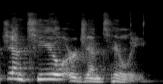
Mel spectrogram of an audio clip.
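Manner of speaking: Gentile as jen-TEEL, Gentili as jen-TILL-ee; checking pronunciation. Real, not acted. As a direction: contrast two-syllable Gentile with three-syllable Gentili. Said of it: "I've been pronouncing it wrong".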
